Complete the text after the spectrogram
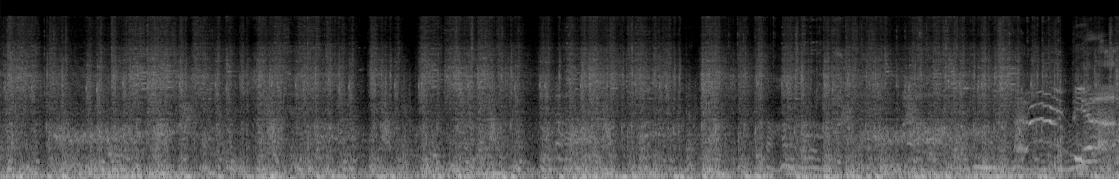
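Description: Weapons clash in a battle.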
